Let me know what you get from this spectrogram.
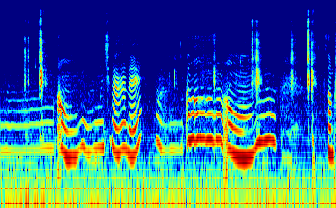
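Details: Playful otters sunning themselves at Lomphat make wavering, tonal whining squeals, several rising and falling cries in turn with brief sharp clicks between, fairly loud against a quiet background.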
